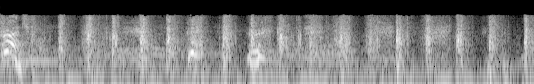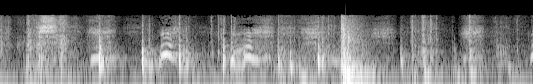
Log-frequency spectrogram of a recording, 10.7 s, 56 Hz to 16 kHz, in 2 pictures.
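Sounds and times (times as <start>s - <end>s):
shuffling and clattering: 0.0s - 10.6s
speech: 0.2s - 0.4s
bank door slamming shut: 8.8s - 9.1s.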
